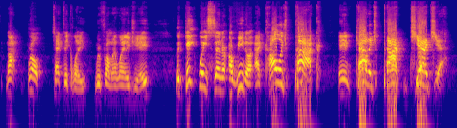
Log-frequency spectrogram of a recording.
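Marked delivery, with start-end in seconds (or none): 3.5-8.8 put-on New York accent, pitched up. A host announcing where the show is from, said in a New York accent. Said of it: "I said that with a New York accent".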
